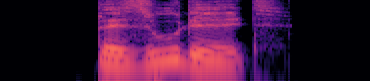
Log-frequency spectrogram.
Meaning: 1. past participle of besudeln 2. inflection of besudeln: third-person singular present 3. inflection of besudeln: second-person plural present 4. inflection of besudeln: plural imperative
- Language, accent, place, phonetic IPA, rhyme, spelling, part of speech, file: German, Germany, Berlin, [bəˈzuːdl̩t], -uːdl̩t, besudelt, verb, De-besudelt.ogg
